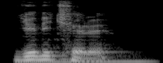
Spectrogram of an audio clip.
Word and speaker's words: Yeniçeri: English speakers say Janissaries or Spanish say Janizaros. But almost all Balkans pronounce it the same way the Turks do. Yeniçeri.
